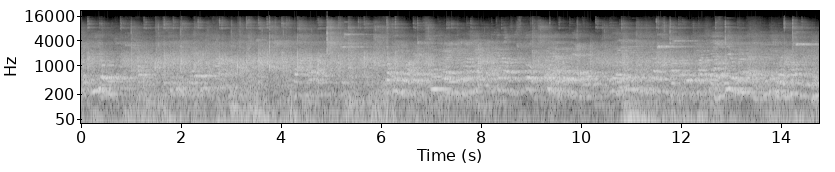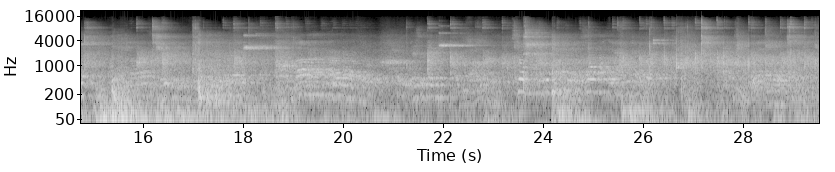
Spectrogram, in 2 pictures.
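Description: Men talk casually in an echoing hall.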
